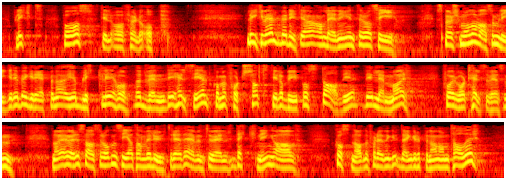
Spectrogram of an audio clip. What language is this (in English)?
Norwegian Bokmål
